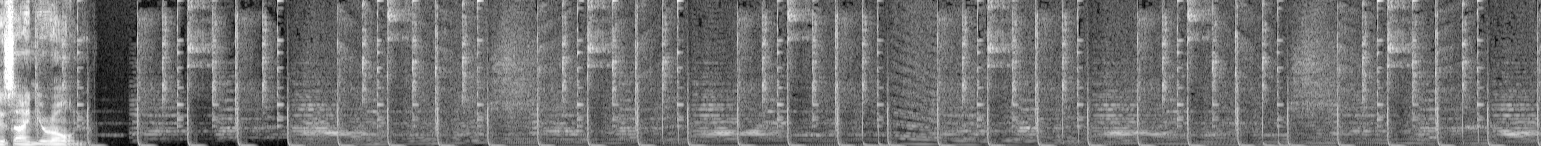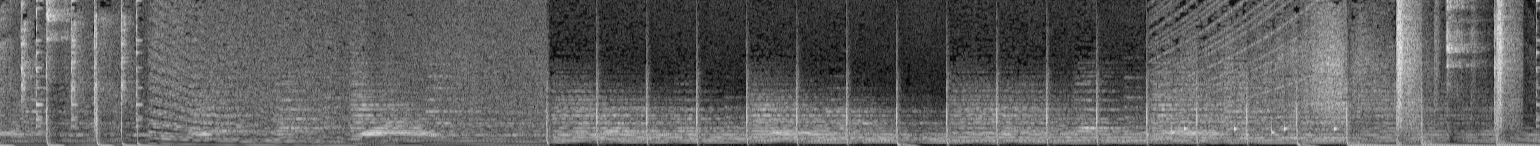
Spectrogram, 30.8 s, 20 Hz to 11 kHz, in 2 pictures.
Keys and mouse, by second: 0.1 e, 0.8 r, 1.3 s, 2.1 click, 2.7 g, 4.0 shift+z, 5.3 g, 6.3 click, 6.6 shift+z, 10.1 g, 11.2-11.6 drag, 11.6 e, 13.5-14.1 drag, 14.3 click, 14.7 click, 15.5-18.4 typing, 16.6 click, 18.3 click, 19.4 1, 19.7 shift+drag, 19.9 click, 20.0 click, 20.3 m, 20.9-21.2 drag, 21.2 g, 22.5 drag, 22.6 shift+click, 22.8 2, 23.2 s, 24.2 Tab, 24.6 s, 25.1 click, 25.4 Tab, 25.6 Tab, 25.8 click, 26.0 Tab, 27.1 s, 28.4 shift+click, 28.7 s, 29.8 g, 30.7 middle click.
